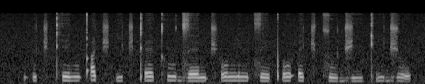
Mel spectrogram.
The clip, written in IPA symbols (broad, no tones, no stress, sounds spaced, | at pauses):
ʔ ɪ t͡ʃ kʰ e ŋ qʼ ɛ t͡ʃ ʔ i t͡ʃ kʼ ɛ kʰ u d͡z ɛ ŋ t͡ʃʼ o ŋ e ŋ t͡s e pʼ o ʔ ɛ t͡ʃ t͡s u d͡ʒ i kʼ i d͡ʒ ʊ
